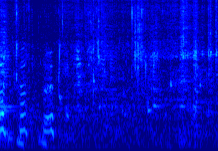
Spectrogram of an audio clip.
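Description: Faint trickling of water in a shallow rocky creek and in a plastic gold pan being worked at its edge.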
